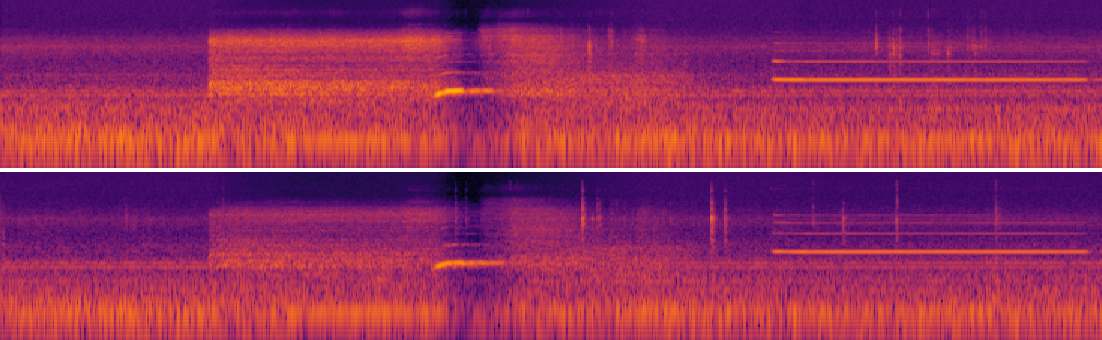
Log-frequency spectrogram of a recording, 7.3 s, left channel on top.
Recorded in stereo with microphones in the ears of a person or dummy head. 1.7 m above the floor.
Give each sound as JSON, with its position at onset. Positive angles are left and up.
{"t": 1.4, "sound": "a shout", "side_deg": 60, "distance_m": 9.0}
{"t": 3.2, "sound": "a whoosh", "side_deg": 85, "distance_m": 10.0}
{"t": 5.1, "sound": "a flute", "side_deg": 0, "distance_m": 2.0}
